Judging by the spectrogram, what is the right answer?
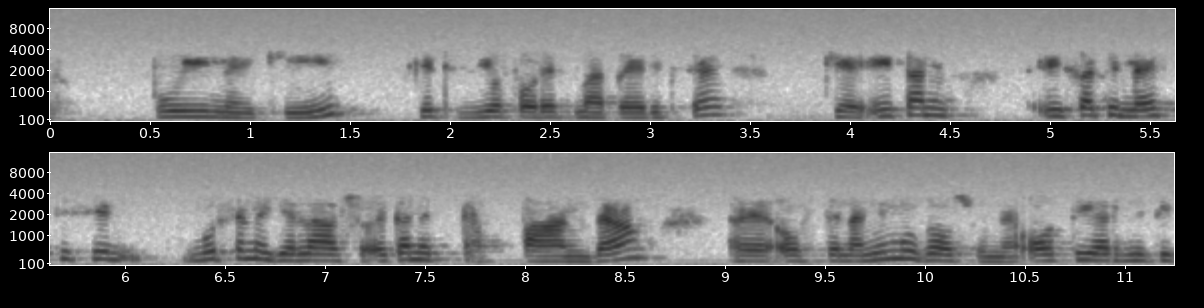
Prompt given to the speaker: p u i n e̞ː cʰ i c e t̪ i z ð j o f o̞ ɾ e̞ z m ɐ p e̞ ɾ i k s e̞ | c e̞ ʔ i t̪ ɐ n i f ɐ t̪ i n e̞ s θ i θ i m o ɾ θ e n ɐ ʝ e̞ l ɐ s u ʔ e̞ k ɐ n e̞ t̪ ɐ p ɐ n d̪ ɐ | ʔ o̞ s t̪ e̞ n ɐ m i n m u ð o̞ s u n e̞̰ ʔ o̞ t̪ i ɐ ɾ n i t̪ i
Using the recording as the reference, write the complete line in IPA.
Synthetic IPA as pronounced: p u i n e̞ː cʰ i c e t̪ i z ð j o f o̞ ɾ e̞ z m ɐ p e̞ ɾ i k s e̞ | c e̞ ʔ i t̪ ɐ n i x ɐ t̪ i n e̞ s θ i s i m u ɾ θ e n ɐ ʝ e̞ l ɐ s o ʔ e̞ k ɐ n e̞ t̪ ɐ p ɐ n d̪ ɐ | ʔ o̞ s t̪ e̞ n ɐ m i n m u ð o̞ s u n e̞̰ ʔ o̞ t̪ i ɐ ɾ n i t̪ i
